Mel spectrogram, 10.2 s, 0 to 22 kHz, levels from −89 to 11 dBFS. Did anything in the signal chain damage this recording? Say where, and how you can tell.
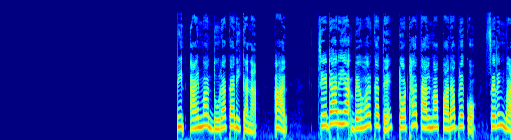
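Yes. The clip opens in an audio dropout to silence: from 0 to 3.56 s there is silence, with no room tone, before the speech arrives abruptly. The likely cause is a lost input upstream, such as a disconnected device or failed link, while the recorder kept writing silence.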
